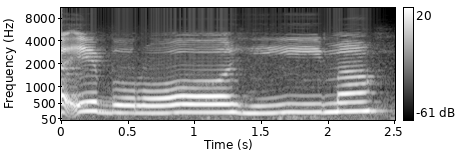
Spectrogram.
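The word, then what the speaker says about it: إبراهيم: अला इब्राहीम, रॉ को पुर पढ़ेंगे।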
